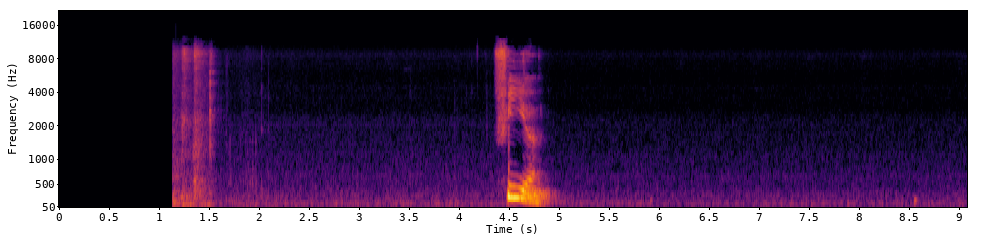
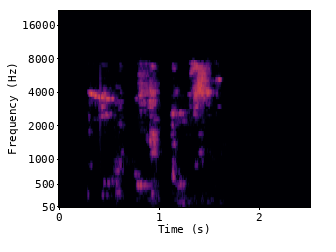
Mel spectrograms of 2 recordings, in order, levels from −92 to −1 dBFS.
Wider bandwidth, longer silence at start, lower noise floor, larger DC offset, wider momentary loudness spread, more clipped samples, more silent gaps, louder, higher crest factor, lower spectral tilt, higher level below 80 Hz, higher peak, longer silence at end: first, 12 kHz vs 8 kHz; first, 1.15 s vs 0.3 s; second, -61 dBFS vs under -90 dBFS; neither; first, 25 LU vs 13 LU; neither; neither; first, -20 LUFS vs -40 LUFS; about the same, 26 dB vs 26 dB; first, -5 dB/octave vs 4.5 dB/octave; first, -64 dBFS vs under -90 dBFS; first, -2 dBFS vs -20 dBFS; first, 4.2 s vs 0.9 s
